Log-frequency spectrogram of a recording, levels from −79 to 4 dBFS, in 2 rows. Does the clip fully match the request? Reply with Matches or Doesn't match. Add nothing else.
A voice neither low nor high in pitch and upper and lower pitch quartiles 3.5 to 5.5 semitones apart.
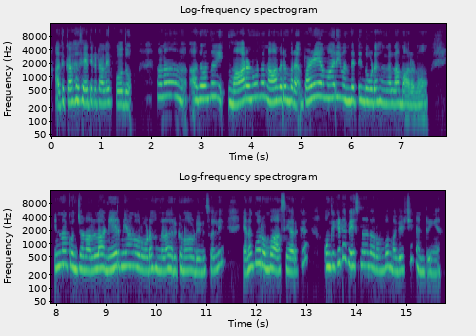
Doesn't match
